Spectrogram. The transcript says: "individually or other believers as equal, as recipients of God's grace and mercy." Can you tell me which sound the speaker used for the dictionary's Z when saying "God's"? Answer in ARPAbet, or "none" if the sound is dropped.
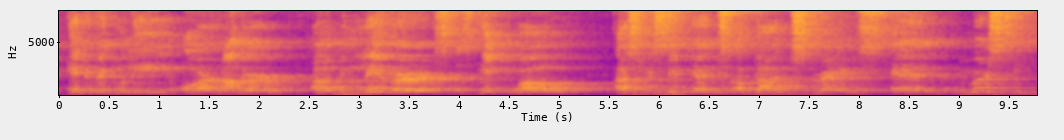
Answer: S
